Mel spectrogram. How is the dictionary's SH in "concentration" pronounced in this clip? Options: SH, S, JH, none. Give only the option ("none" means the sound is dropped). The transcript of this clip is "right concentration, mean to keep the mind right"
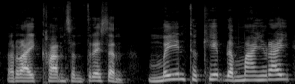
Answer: S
